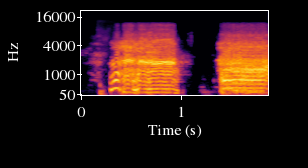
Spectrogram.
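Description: A voice imitates a camel with two loud, drawn-out groaning bellows, close and harsh, separated by a short pause.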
